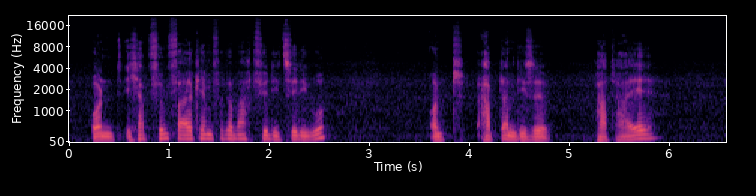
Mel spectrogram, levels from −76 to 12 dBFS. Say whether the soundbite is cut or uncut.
uncut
